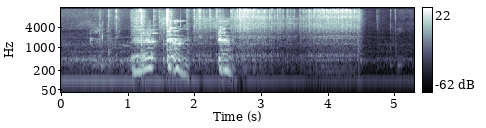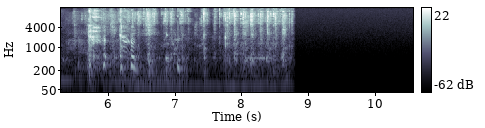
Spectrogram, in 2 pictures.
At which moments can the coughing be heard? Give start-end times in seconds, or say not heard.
0.5-2.6, 5.7-7.2.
